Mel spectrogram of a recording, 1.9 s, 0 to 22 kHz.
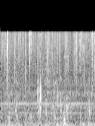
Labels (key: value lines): label: anthrophony, boat engine
recorder: SoundTrap 300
